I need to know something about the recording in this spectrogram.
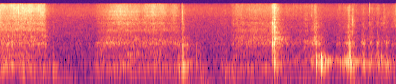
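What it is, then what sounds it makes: Plastic supplement tub. Fingernails scratch and tap the lid and sides of a large black plastic protein tub. A bright, hissy scratch opens the clip, then softer rubbing follows, broken by four short, dry plastic taps near the end.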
